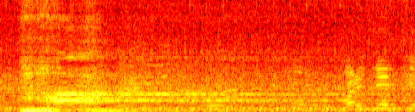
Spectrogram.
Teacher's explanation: তাদের মধ্যে একটু বলি কয়েকজন, হামস, এই যে তা আর কাফ, এই তা আর কাফ দুটো হরফে হামসের পরিমাণ কিন্তু কমাতে হবে। যেমন আপনি হায়ের মধ্যে যে হামস আদায় করবেন, হা, এই যে বাতাসটা বয়ে যাওয়া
